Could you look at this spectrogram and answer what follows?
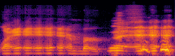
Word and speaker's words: Lambert: Adam, it's pronounced Christopher Lambert.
